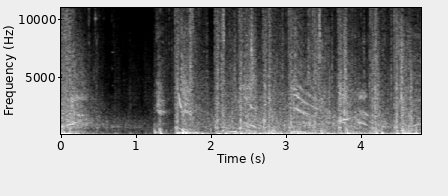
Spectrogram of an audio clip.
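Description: Rapid rifle gunshots from Ashe in an Overwatch 2 Mystery Heroes match, loud repeated cracks amid chaotic game effects, with no one speaking.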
